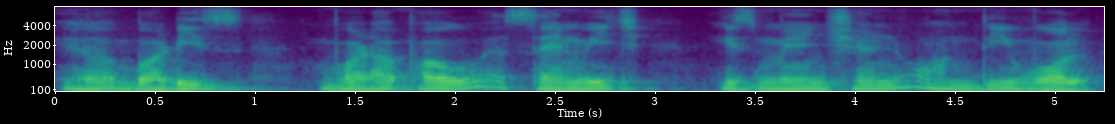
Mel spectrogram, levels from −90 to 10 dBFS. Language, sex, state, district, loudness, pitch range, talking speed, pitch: English, male, Gujarat, Valsad, -17 LUFS, 120-135 Hz, 105 wpm, 130 Hz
